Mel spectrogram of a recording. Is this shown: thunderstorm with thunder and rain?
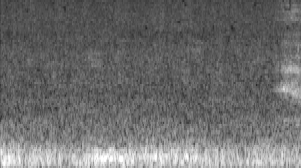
yes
